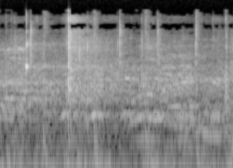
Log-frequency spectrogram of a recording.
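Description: Badminton rally: a sharp racket strike on the shuttlecock about two-thirds of a second in, with footsteps thudding on the wooden court floor.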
